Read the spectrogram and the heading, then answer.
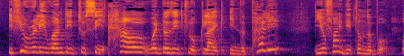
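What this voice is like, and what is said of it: French accent. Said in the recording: “my funny French accent”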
